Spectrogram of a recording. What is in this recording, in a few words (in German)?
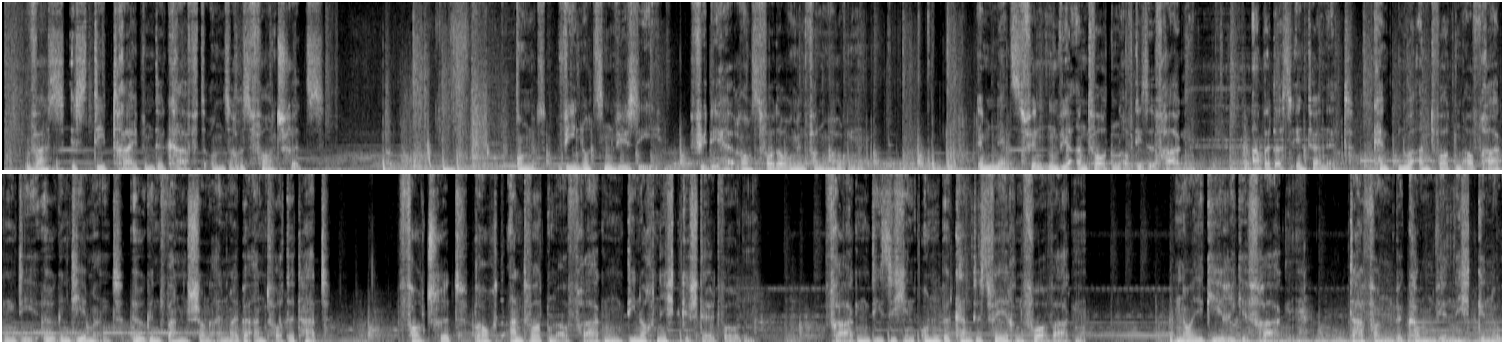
Imagefilm, DE; MERCK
